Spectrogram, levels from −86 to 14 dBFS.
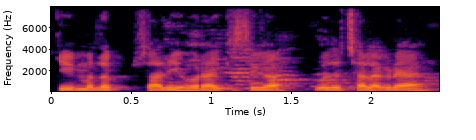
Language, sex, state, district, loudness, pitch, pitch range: Hindi, male, Bihar, Kishanganj, -15 LUFS, 150 Hz, 145-155 Hz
